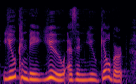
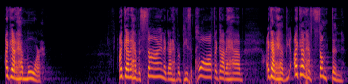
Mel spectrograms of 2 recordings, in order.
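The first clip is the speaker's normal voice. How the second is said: louder, insistent refusal; skeptical demand; 8 dB louder, faster than usual. Retold or imitated. Skeptic demands a sign from God, louder and insistent. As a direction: loudly insist God give more. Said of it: "I would have said".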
